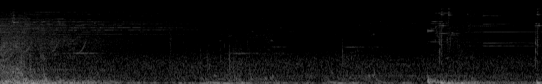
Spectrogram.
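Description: Game menu buttons click with soft chimes.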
